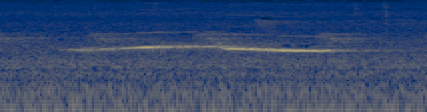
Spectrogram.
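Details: MacGregor's bowerbird singing in rainforest in Papua New Guinea: a single drawn-out clear whistle, rising slightly and then easing down over about a second, against a quiet hissing forest background.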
